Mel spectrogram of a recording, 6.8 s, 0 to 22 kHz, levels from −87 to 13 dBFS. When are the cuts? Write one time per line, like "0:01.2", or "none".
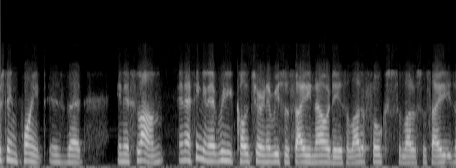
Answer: none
